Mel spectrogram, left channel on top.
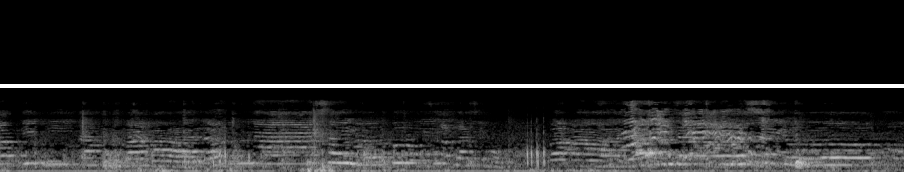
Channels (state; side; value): silent; left; digital silence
